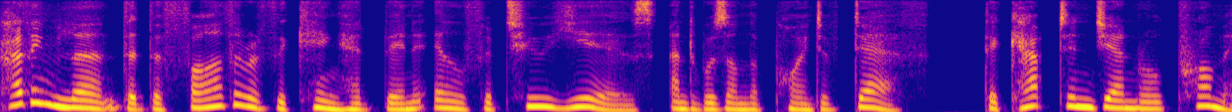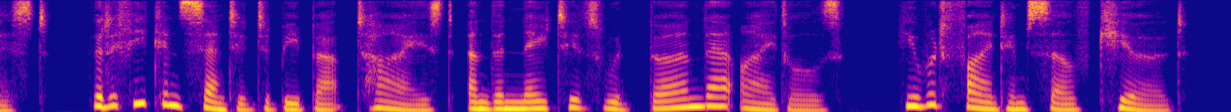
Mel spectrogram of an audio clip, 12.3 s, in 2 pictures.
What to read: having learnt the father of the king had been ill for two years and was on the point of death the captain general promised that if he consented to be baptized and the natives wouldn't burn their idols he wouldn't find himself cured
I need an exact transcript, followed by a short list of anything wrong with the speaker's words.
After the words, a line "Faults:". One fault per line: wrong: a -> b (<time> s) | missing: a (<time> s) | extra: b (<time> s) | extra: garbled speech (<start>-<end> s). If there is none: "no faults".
having learnt that the father of the king had been ill for two years and was on the point of death the captain general promised that if he consented to be baptized and the natives would burn their idols he would find himself cured
Faults:
extra: that (0.6 s)
wrong: wouldn't -> would (9.2 s)
wrong: wouldn't -> would (10.8 s)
